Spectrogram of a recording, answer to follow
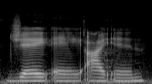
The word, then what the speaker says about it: Jain: Jane, it's Jain.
